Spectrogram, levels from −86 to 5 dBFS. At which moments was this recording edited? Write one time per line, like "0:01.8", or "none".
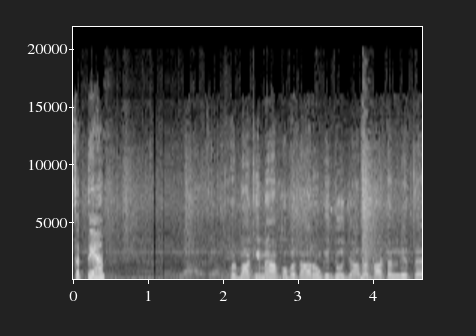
none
